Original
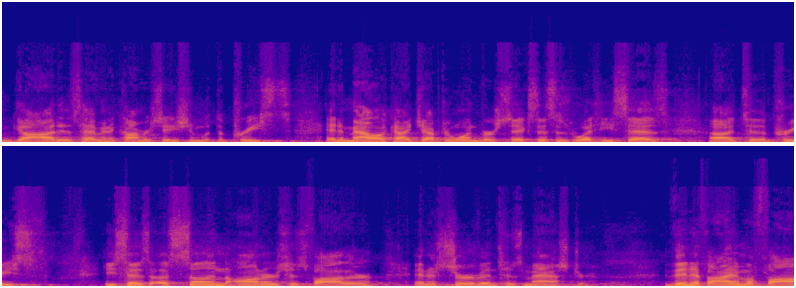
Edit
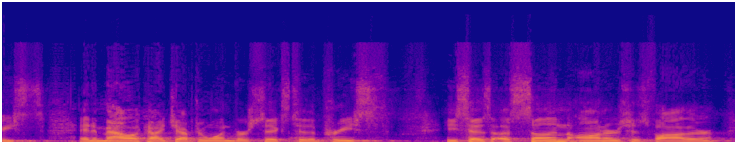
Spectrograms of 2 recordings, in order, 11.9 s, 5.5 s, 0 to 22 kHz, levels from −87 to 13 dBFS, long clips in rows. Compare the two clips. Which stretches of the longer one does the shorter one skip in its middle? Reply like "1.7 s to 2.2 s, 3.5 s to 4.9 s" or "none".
4.0 s to 5.5 s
